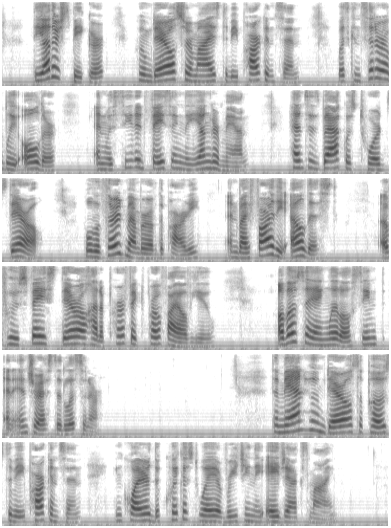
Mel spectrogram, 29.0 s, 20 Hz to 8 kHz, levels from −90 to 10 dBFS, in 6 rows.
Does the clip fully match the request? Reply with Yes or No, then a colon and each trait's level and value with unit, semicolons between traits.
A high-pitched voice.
Yes: high, 215 Hz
